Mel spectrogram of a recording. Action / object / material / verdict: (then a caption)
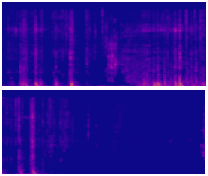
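scrape / bar of soap / soap / none. A solid light blue bar of soap, held in the hand, is scraped into curls with a utility knife blade. The blade gives a dense, crunchy, tearing scrape with bright hiss and sharp louder bursts. The scraping stops just before four seconds, leaving near silence with a few faint ticks.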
